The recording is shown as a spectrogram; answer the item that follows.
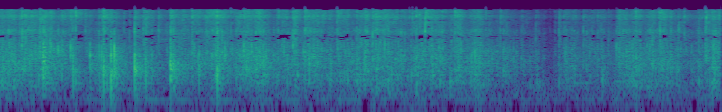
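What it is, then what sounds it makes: Plastic instant ramen packet. A Maruchan instant ramen packet, plastic film with dry noodles inside, is held up and crinkled and squeezed between the fingers of both hands. The result is a continuous bright crackling and rustling with many quick sharp crinkles. The sound dips briefly near the middle before picking up again.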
